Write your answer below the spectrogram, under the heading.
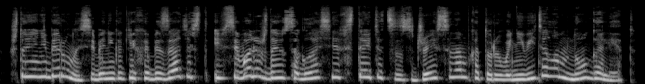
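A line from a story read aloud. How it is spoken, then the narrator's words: Quick addition. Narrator (Russian): быстро добавила Делла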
